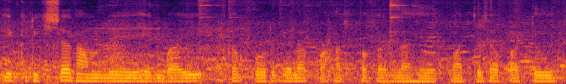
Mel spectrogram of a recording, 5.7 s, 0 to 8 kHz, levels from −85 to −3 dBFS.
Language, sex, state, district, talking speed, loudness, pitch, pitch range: Marathi, male, Maharashtra, Mumbai Suburban, 170 wpm, -16 LUFS, 110 Hz, 105-115 Hz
